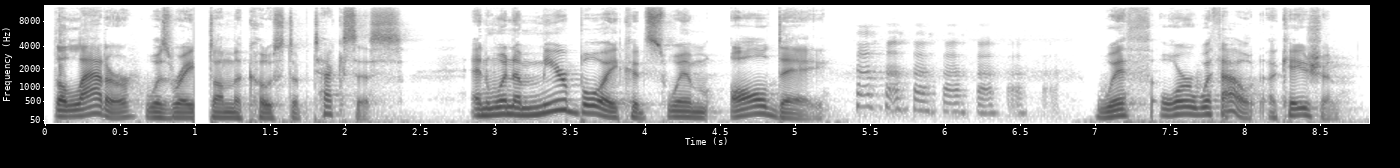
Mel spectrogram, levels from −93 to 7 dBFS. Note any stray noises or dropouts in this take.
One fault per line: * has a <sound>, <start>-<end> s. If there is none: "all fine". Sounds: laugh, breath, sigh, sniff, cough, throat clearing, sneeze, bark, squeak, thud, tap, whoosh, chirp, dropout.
* has a dropout, 1.0-1.1 s
* has a laugh, 5.4-6.8 s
